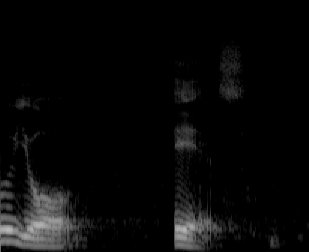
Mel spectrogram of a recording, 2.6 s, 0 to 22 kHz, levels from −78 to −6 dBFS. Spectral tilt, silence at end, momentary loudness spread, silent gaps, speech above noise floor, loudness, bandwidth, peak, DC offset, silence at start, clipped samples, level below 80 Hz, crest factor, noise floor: -6.5 dB/octave; 0.55 s; 19 LU; none; 36 dB; -37 LUFS; 12 kHz; -22 dBFS; under 0.1%; 0 s; under 0.1%; -82 dBFS; 16 dB; -72 dBFS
